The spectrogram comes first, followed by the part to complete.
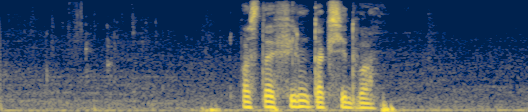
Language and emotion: Russian, neutral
